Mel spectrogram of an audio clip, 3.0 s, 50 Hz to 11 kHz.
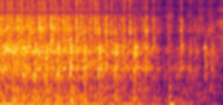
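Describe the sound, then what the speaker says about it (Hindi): A Swaraj 717 mini tractor engine runs steadily at close range, a loud, dense mechanical chatter with a low throbbing base that eases slightly toward the end. "अब इसका आवाज़ देखिए, ये ट्रैक्टर चलने लगा।"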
